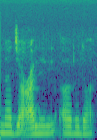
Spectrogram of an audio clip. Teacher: الم نجعل الارض، علم کو سمپل پڑھیں گے، نجعل الارض، میں را کو پر پڑھیں گے، را ساکن سے پہلے والے حرف پہ زبر ہے اس لیے را کو پر پڑھیں گے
